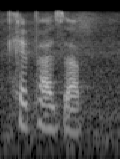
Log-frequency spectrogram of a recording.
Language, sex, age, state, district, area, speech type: Bodo, female, 18-30, Assam, Kokrajhar, rural, read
